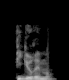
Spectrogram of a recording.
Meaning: figuratively
- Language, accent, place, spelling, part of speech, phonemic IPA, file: French, France, Lyon, figurément, adverb, /fi.ɡy.ʁe.mɑ̃/, LL-Q150 (fra)-figurément.wav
